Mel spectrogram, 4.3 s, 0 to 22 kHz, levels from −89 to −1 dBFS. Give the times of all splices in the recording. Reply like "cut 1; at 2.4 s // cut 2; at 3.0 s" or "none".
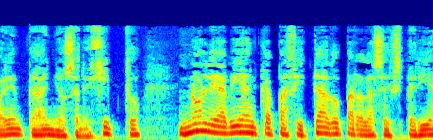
cut 1; at 1.8 s

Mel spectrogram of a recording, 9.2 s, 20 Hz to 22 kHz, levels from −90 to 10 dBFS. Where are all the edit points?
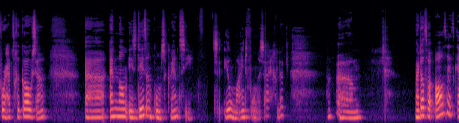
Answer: cut 1; at 4.1 s // cut 2; at 6.5 s

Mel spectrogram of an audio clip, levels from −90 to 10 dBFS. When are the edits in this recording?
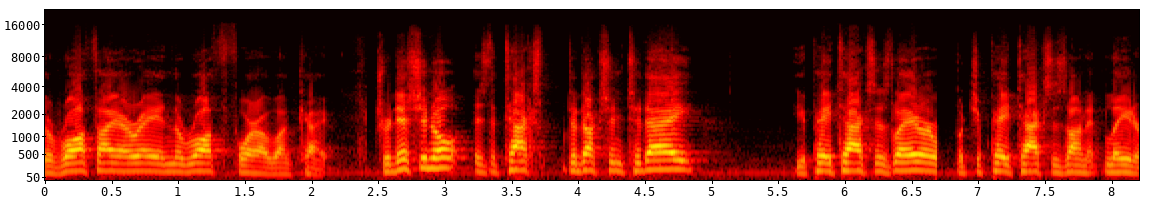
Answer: cut 1; at 2.4 s // cut 2; at 6.7 s

